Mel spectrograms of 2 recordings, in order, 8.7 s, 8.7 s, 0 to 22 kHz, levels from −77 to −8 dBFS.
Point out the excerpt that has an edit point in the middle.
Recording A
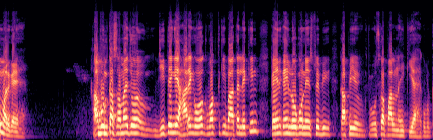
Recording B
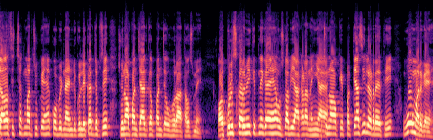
B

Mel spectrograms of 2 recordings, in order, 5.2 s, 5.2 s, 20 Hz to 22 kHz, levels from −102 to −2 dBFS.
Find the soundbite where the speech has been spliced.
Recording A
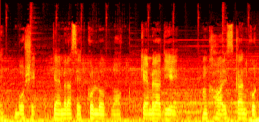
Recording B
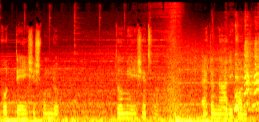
A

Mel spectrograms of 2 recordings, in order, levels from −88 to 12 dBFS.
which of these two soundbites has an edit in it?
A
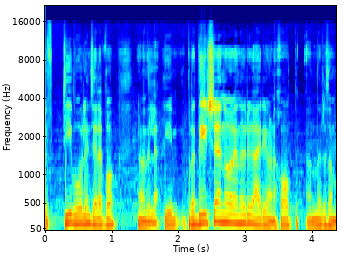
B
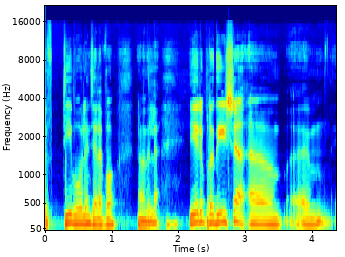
A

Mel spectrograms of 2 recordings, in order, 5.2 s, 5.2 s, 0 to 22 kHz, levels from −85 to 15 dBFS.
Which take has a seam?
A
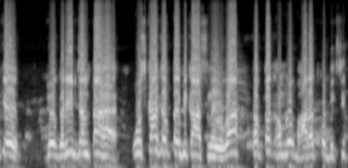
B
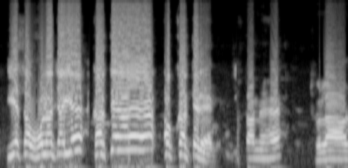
B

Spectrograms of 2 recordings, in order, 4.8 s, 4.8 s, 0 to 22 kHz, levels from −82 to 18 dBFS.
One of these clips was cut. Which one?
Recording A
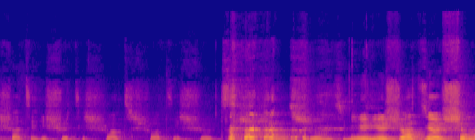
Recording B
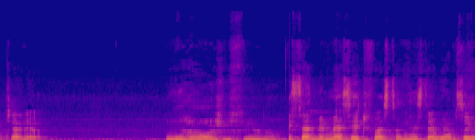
B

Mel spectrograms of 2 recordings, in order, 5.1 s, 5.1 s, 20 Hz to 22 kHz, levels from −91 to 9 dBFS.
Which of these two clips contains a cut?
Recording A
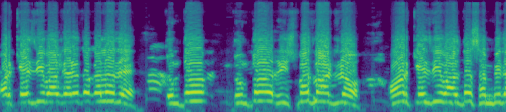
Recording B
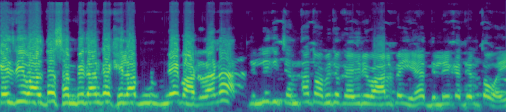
B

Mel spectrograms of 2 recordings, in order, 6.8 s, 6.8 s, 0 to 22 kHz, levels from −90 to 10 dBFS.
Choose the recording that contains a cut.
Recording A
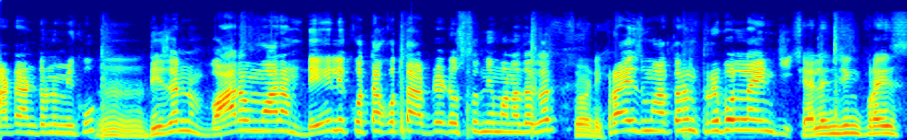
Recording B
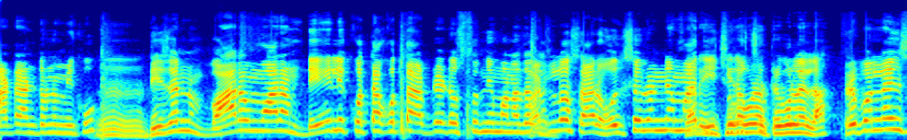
B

